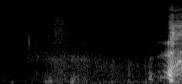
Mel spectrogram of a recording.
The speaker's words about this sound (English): I need a cough pause button.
